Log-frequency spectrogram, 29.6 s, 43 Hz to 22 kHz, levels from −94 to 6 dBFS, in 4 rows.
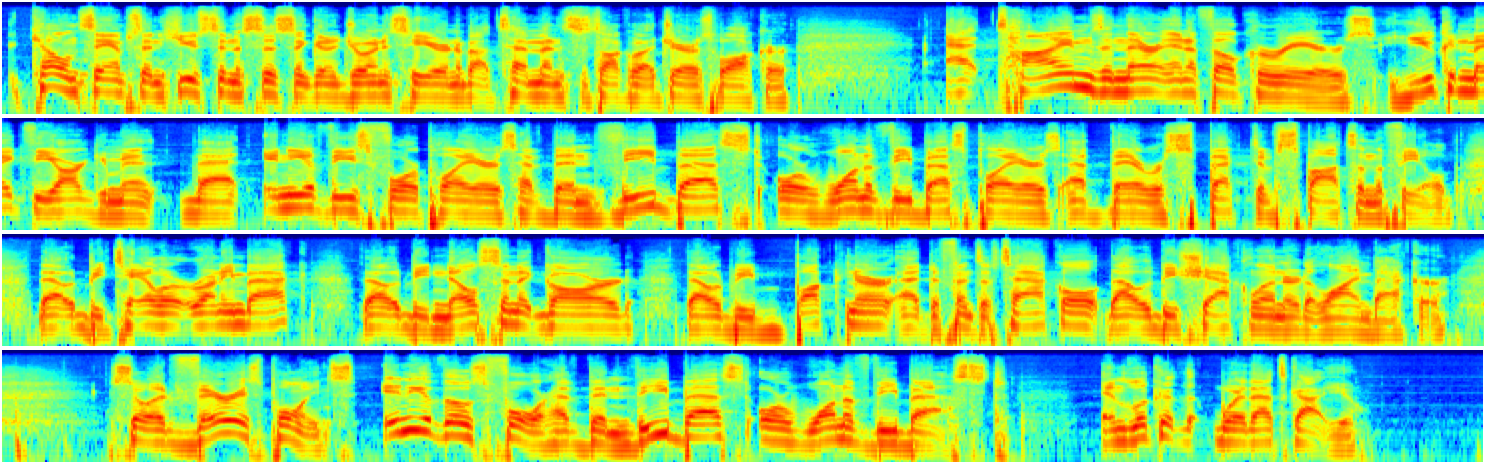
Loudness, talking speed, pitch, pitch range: -10 LUFS, 210 wpm, 125 Hz, 115-140 Hz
